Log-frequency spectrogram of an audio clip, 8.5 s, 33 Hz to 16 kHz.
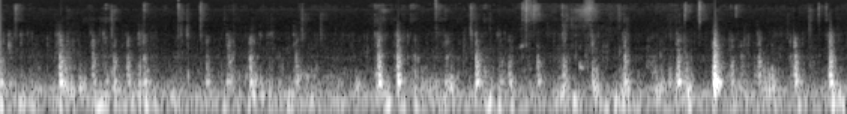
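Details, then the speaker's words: Lada Vesta, 152,000 km: irregular hollow knocks and thuds on every bump while driving deliberately over a bad road to make it louder; severe front-suspension knock, owner cannot identify the cause. "Специально еду по плохой дороге, чтобы было сильнее слышно. Но это капец, конечно."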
